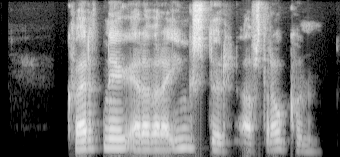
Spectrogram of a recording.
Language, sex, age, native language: Icelandic, male, 30-39, Icelandic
